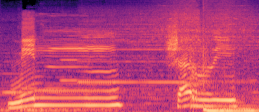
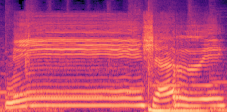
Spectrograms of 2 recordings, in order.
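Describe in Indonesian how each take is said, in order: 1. Huruf n diucapkan dengan jelas tanpa dengung. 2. Huruf n disamarkan dengan dengung sengau yang ditahan. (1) "bukan min syarri. Salah" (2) "samar dengan dengung dan ditahan selama tiga harakat"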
